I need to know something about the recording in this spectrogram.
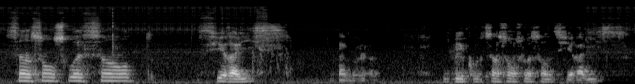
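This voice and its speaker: A man's voice: medium pitch, lively intonation, takes it slowly, a little hiss or hum, rough recording. A young man casually commenting on a truck driving game, rambling with many fillers and restarts. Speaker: gaming youtuber. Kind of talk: casual let's-play commentary.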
